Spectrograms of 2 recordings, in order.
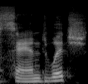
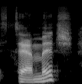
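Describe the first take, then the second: First: Said in the usual way. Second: Sandwich said as "sammich", no d; imitating a Southern "sammich" for sandwich. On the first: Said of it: "instead of sandwich". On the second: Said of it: "they said sandwich".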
